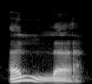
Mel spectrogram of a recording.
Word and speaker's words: Allah: So we pronounce it as Allah. So these two Lams, they are combined together.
